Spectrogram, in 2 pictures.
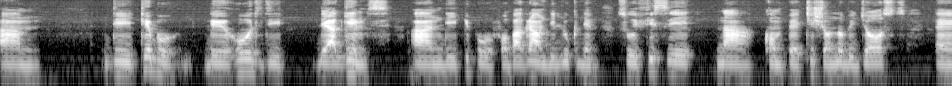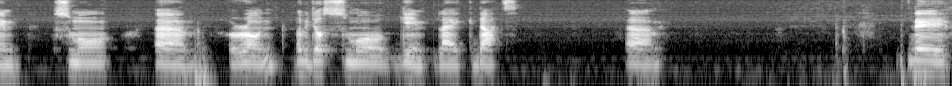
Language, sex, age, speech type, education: Nigerian Pidgin, male, 30-45, spontaneous, tertiary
